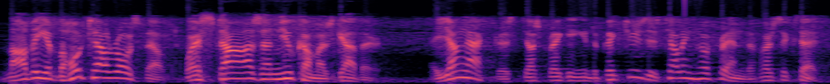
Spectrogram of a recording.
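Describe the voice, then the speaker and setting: A man's voice: fairly high pitch, very animated, quick pace. A man narrating a scripted scene-setting radio spot in 1930s style. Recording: tinny vintage radio recording with music.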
